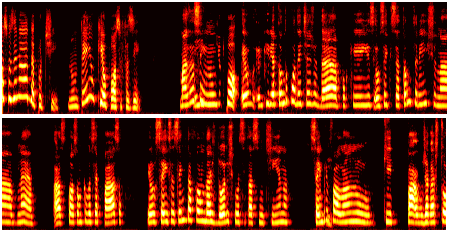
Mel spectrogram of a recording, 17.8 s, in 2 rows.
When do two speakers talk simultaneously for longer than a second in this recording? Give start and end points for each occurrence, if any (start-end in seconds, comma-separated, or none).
none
